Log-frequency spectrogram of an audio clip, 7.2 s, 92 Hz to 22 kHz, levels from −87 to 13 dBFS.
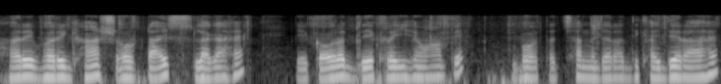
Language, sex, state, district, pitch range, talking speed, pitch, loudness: Hindi, male, Chhattisgarh, Balrampur, 135-150 Hz, 175 wpm, 140 Hz, -17 LUFS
